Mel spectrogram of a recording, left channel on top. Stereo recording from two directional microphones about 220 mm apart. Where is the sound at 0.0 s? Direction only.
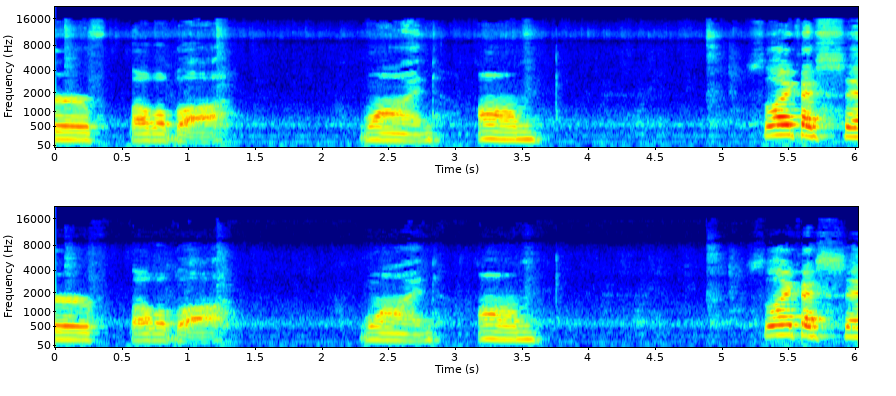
10° left (ahead or behind).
